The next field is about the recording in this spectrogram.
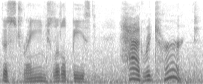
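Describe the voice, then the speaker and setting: A male storyteller reads a children's picture book with slow, deliberate phrasing. His pitch moves in lively, theatrical swings. Steady noise sits behind his voice. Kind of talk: expressive picture-book read-aloud for children.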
